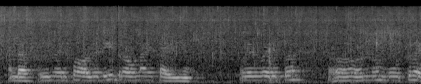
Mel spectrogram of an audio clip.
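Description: Chopped onions sizzling in hot oil in a non-stick frying pan as they are stirred with a spatula. A melody of stepping, held notes plays over it and is the loudest sound.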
